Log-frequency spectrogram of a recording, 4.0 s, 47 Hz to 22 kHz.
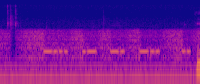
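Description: Yaesu FTDX-3000 transceiver switching to 20 meters, with a brief click near the start. Its speaker then plays a received CW (Morse code) signal: a single steady tone keyed on and off slowly over low receiver hum and band noise.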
